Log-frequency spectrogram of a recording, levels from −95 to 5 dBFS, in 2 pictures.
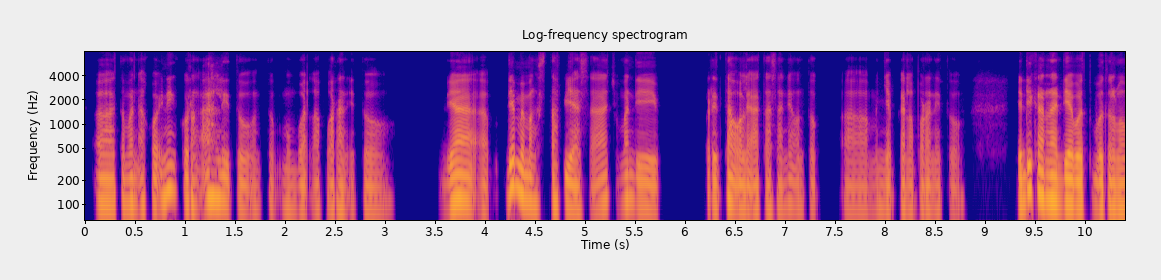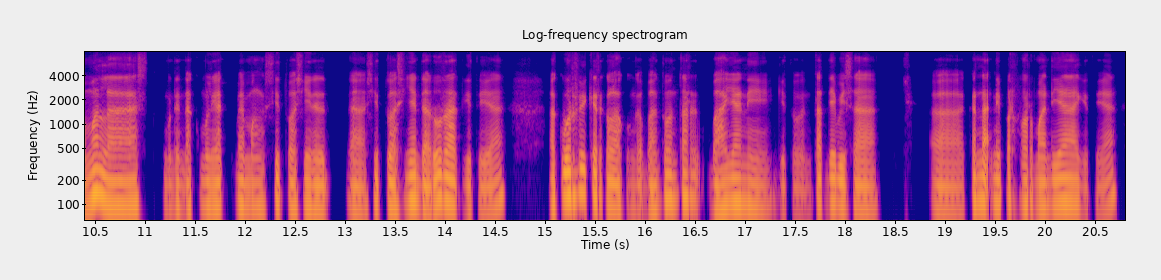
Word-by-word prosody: eee, 105 0 +4
teman 105 -1 -2
aku 105 +4 -2
ini 150 0 +1
kurang 110 -3 -2
ahli 120 -3 +3
tuh 90 -3 -5
untuk - - -12
membuat 90 -1 -6
laporan 90 0 -5
itu, 80 +2 -7 0.5
dia, 110 +3 +5
eee, - - -12 0.2
dia 165 +2 +6
memang 110 -8 +4
staf 105 +1 -5
biasa 95 +3 0
cuman 110 +4 -3
diperintah 95 -4 -2
oleh 90 -2 +2
atasannya 90 +2 -4
untuk, 90 - -10 0.2
eee, 85 -1 -6
menyiapkan 90 +1 -4
laporan 90 0 -3
itu, - - -11 0.6
jadi 100 +8 +6
karena 125 -6 +6
dia 105 0 +7
betul-betul 95 -1 +3
memelas 100 -3 +3
kemudian 90 0 -5
aku - - -32
melihat 95 0 +1
memang 95 -2 -2
situasinya, 95 -3 -1 0.3
eee, 85 -1 -1
situasinya 100 +5 +1
darurat 100 +3 +5
gitu 85 -1 -7
ya, 100 +8 -2 0.5
aku 125 +5 +5
berpikir 125 -3 +2
kalau 90 -2 +3
aku 90 - -16
nggak 90 +1 -7
bantu 85 +7 0
entar 115 0 -1
bahaya 95 +4 +2
nih 90 0 -4
gitu 85 -3 -11
entar 100 +5 -2
dia 105 0 0
bisa, 85 -1 0 0.5
eee, 85 -1 -2
kena 110 0 +4
nih 100 -1 -1
performa 100 -2 -1
dia 105 +1 +3
gitu 80 +1 -12
ya, 95 +6 -4
95 Hz, 175 wpm, -25 LUFS, 90-105 Hz, 0.6 s, dia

